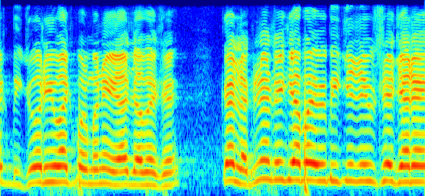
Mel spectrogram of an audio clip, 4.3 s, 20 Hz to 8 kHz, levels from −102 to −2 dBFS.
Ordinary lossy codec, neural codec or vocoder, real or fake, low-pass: none; none; real; 7.2 kHz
